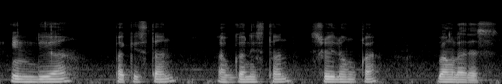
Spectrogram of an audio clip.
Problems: none marked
